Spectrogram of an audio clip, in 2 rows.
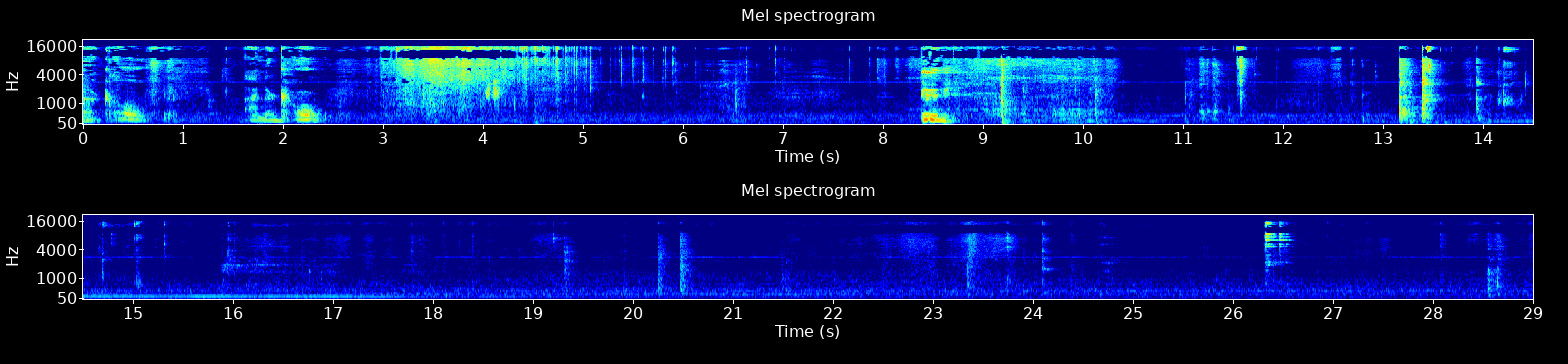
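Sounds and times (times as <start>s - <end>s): steady low hum: 0.0s - 29.0s
dishes and utensils clattering: 26.3s - 26.7s.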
